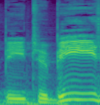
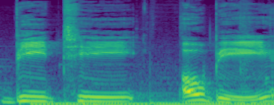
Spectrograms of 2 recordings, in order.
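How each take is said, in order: First: The middle is said as the word 'to'. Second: Each of the four letters is said separately. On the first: The speaker calls it right. "it's B two B" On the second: The speaker calls it wrong. "spelled out letter by letter"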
